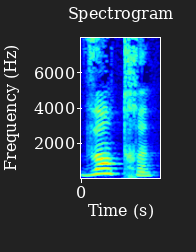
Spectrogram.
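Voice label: "ventre", French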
